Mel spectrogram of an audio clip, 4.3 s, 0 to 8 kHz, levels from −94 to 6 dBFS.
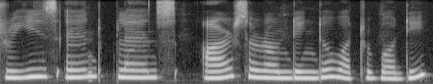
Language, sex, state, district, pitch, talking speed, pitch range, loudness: English, female, Assam, Kamrup Metropolitan, 245 Hz, 110 wpm, 230-265 Hz, -15 LUFS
